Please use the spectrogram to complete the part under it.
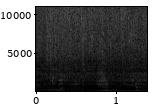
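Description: Ghee melting and sizzling in a hot pan while being stirred, a close, continuous frying hiss with soft scraping and stirring scuffs, a little louder partway through, and no talking.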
